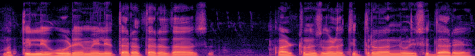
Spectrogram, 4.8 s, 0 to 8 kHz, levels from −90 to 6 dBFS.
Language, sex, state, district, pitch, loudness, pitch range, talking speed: Kannada, male, Karnataka, Bidar, 115 Hz, -16 LUFS, 110-120 Hz, 125 wpm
